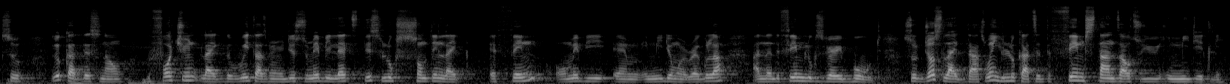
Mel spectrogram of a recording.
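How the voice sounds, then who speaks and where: A man's voice: mid-range voice, brisk, hardly any pauses. A man teaching a design lesson over a screen share. He explains in a loose, rambling way, restarting sentences and leaning on "like" as he thinks. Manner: rambling, with many restarts and "like" fillers. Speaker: design instructor.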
